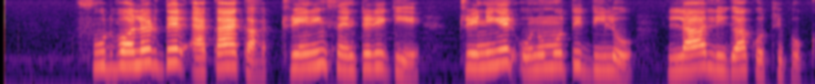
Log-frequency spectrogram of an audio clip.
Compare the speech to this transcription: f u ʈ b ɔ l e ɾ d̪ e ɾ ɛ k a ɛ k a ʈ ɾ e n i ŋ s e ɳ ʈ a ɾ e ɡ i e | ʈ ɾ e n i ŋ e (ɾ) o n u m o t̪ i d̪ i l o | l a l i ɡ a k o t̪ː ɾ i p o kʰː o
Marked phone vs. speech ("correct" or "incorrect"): correct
